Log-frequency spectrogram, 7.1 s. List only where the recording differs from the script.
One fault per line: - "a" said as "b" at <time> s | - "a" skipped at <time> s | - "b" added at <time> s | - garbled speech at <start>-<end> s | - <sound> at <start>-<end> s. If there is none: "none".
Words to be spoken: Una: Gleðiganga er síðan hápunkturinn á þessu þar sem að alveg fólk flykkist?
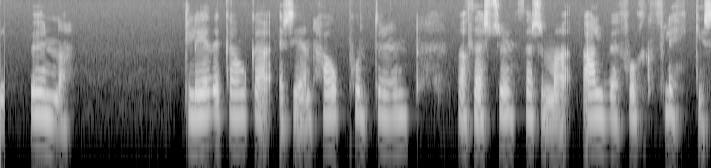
none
